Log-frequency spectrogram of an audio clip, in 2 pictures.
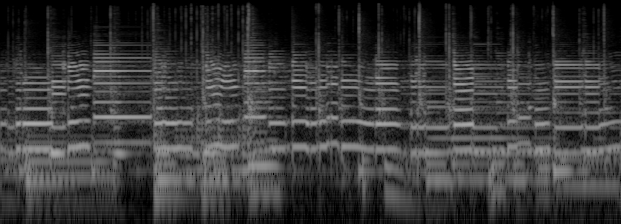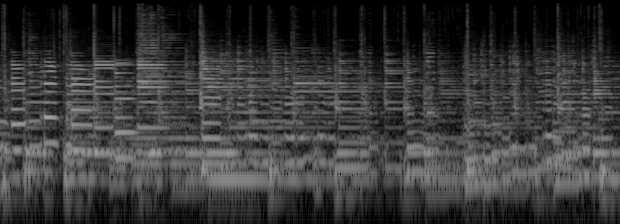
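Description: A fretless electric guitar plays a solo melody of quick plucked notes, with pitch slides and vibrato between them, over lower sustained bass notes.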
